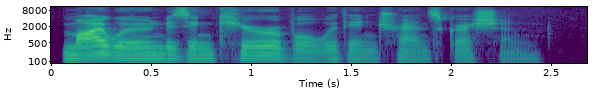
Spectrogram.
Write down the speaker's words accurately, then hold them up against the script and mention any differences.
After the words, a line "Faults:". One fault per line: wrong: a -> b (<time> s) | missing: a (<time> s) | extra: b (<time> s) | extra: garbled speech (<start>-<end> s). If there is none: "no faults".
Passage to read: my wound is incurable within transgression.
my wound is incurable within transgression.
Faults:
no faults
